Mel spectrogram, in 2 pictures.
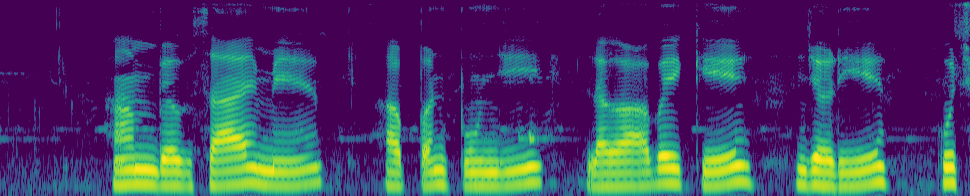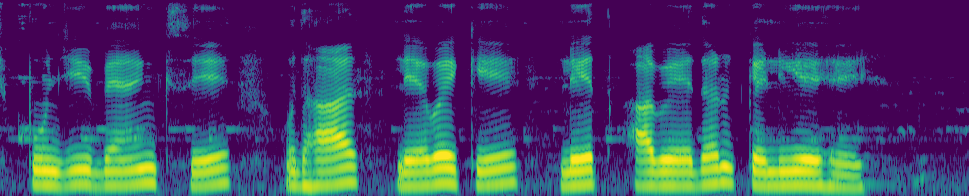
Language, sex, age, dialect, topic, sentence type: Magahi, female, 31-35, Western, banking, statement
